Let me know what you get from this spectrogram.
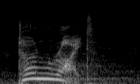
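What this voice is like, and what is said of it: British-accented GPS voice. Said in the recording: “Some of you may have a British accent.”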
